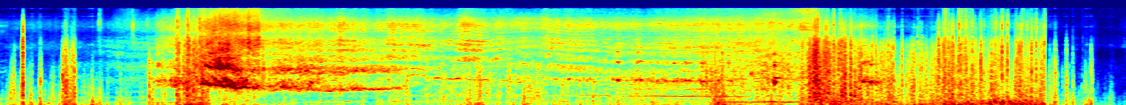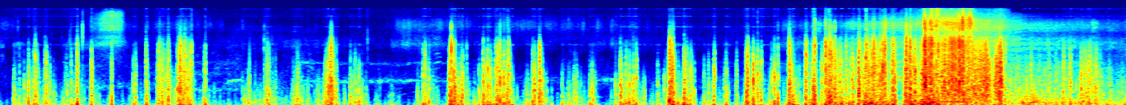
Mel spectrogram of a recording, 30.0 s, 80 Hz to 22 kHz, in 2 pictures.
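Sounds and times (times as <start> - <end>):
car engine: 0.0 - 13.7, 24.9 - 30.0
wind buffeting microphone: 0.0 - 30.0
car tyres squealing: 1.3 - 12.0.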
